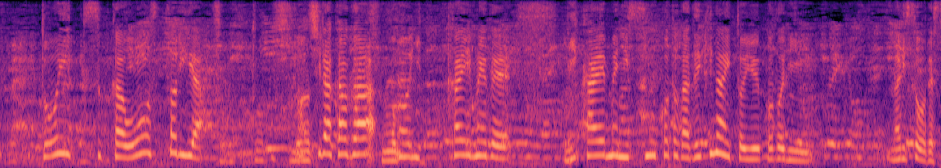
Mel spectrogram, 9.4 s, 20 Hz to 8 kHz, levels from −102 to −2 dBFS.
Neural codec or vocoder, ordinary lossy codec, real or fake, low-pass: codec, 16 kHz, 8 kbps, FreqCodec, larger model; none; fake; none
